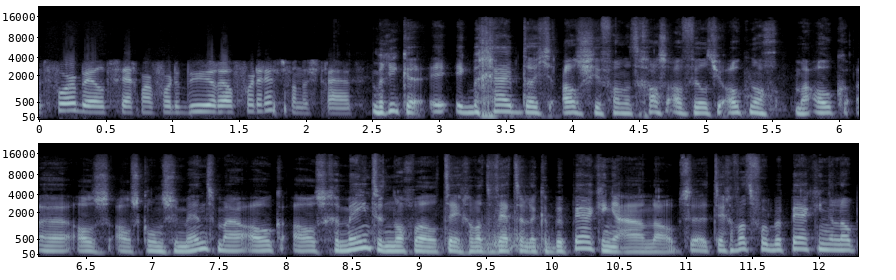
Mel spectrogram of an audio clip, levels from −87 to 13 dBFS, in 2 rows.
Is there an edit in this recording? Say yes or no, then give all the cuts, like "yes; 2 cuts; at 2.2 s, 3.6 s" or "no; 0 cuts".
no; 0 cuts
